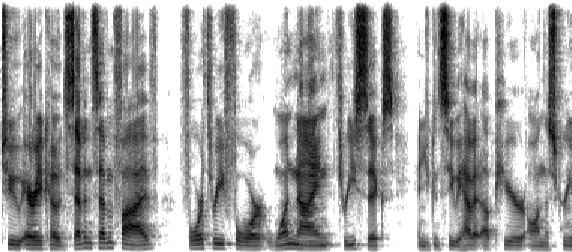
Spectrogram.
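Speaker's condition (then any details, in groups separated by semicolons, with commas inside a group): No condition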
